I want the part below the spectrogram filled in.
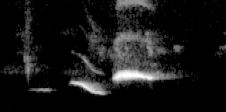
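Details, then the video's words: Birds at sunrise in the morning: two clear whistled notes, the first sliding downward, the second a longer steady high whistle, with a faint short note before them in a quiet setting. "Morning Sunrise and Birds sound"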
